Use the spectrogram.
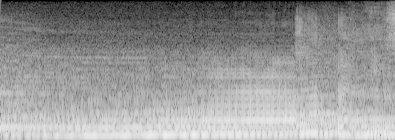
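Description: Euroformula Open race car at Paul Ricard accelerating across the finish line, a steady loud engine drone with strong harmonics and rising whine near the end, heard under commentary.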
